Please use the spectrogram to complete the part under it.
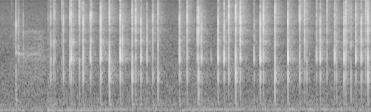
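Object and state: Plastic comb handle tapped with nails.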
